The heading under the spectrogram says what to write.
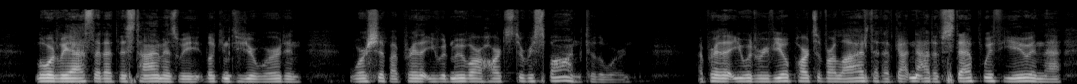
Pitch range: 140-205 Hz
